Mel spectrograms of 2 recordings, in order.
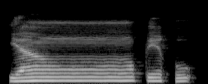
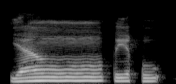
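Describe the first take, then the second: Both takes have the same delivery.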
